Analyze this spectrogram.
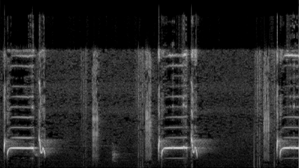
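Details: ['Visiting male bar-winged prinia, song with gaps, for master training. Piercing, ringing notes with strong overtones are repeated roughly every one and a half seconds. Faint clicks fall between them.']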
